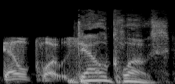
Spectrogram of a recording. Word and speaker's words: Del Close: A gentleman named Dale Close. – That's from the UK Vice interview. They say his name wrong. Del Close. Yes.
